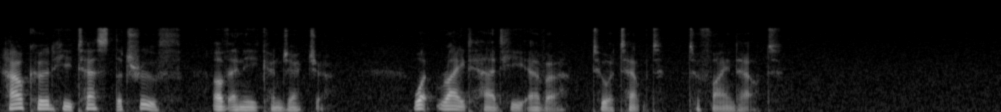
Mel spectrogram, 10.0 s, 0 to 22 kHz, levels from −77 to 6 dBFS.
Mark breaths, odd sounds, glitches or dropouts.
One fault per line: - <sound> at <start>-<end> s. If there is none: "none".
none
